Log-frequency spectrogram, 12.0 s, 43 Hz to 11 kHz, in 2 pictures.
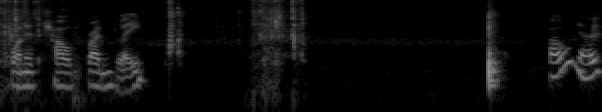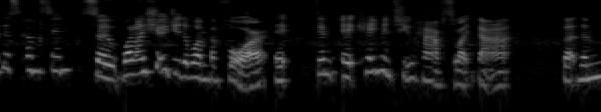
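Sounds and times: plastic capsule crinkly rustle: 0.0s - 0.7s, 1.6s - 3.7s.

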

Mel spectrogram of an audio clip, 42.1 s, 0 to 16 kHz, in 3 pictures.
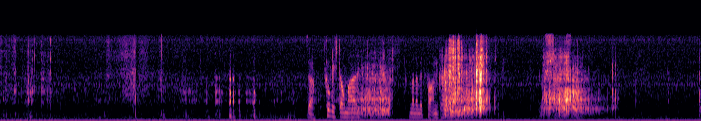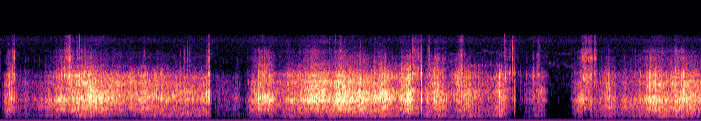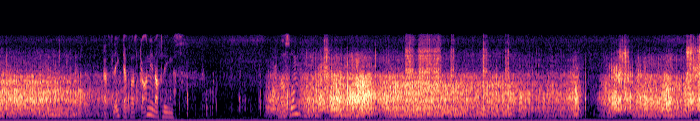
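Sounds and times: longboard wheels rolling on asphalt: 0.0s - 42.0s.

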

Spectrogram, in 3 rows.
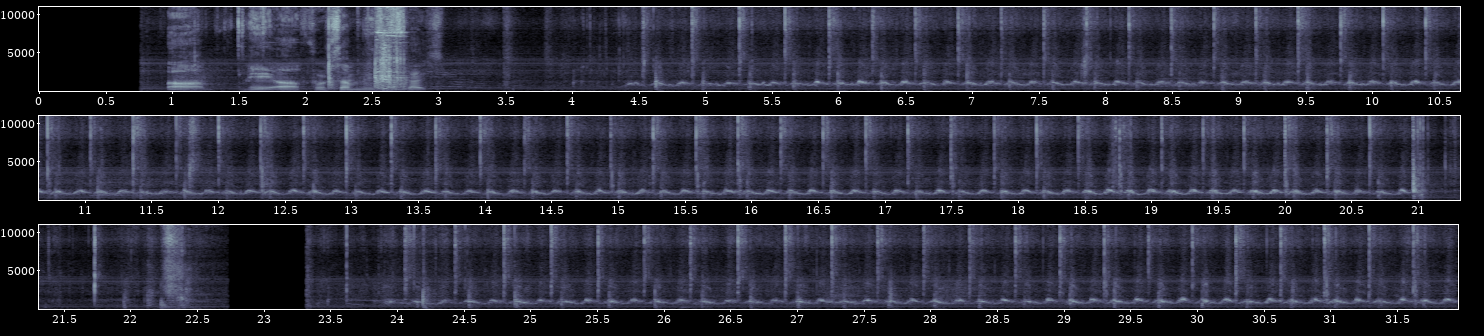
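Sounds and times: skipping rope whirring and clicking: 4.3s - 22.5s, 23.4s - 31.9s.

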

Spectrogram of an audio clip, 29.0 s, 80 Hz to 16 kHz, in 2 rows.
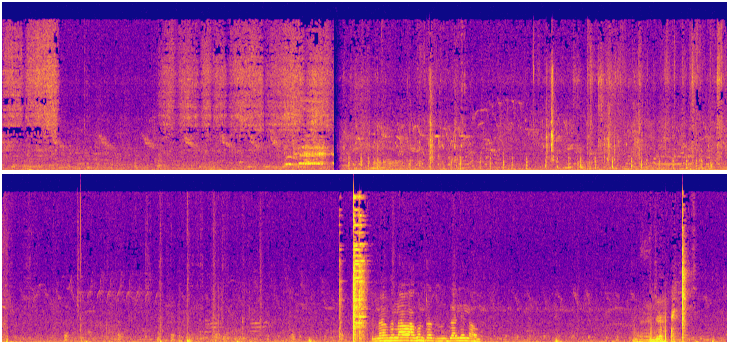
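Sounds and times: chicken clucking: 6.8s - 14.7s.

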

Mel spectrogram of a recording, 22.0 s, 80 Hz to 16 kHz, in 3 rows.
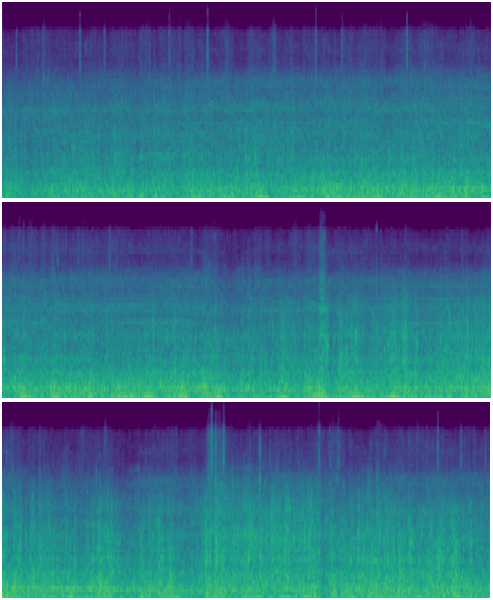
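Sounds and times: bike tires riding on snow: 0.0s - 22.0s
low hum from bike: 0.0s - 22.0s
wind buffeting microphone: 0.0s - 22.0s.

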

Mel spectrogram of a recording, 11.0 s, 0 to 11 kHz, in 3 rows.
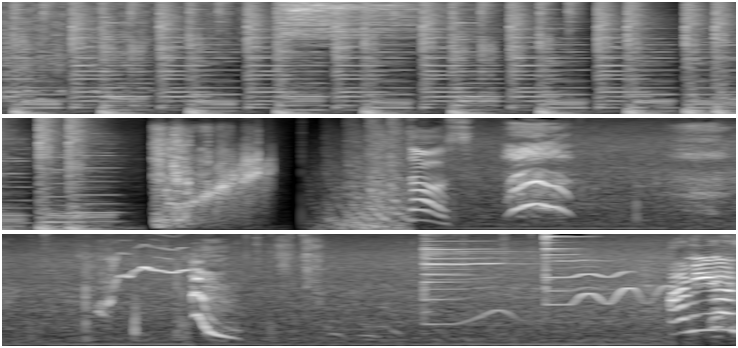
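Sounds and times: cartoon gliding tone: 9.5s - 11.0s.

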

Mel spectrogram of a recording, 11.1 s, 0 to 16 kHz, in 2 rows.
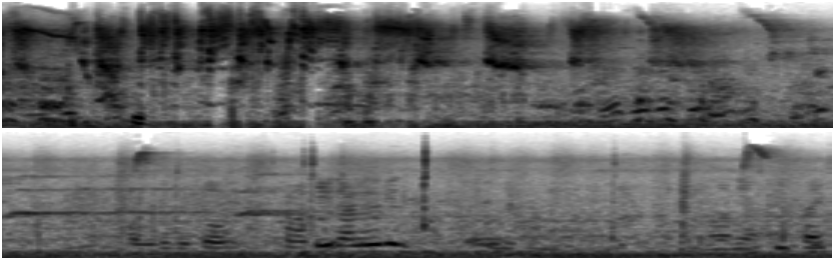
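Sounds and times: macaque screaming: 0.0s - 8.4s.

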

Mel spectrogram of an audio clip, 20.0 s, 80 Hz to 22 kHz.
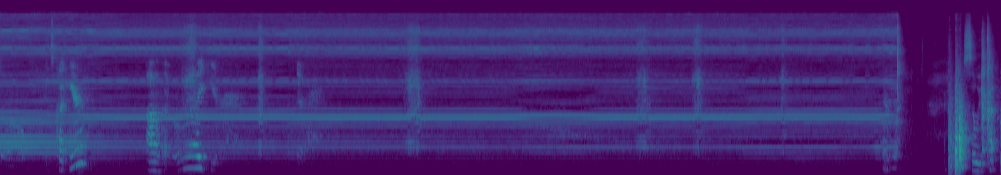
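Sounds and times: electric hair clippers buzzing: 0.0s - 18.1s.

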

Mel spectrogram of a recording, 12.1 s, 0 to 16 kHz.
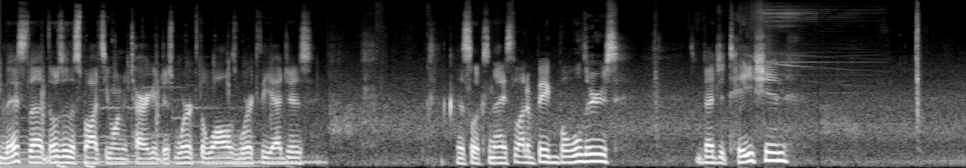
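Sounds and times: quiet outdoor background: 0.0s - 12.0s
fishing line paying out: 9.4s - 11.1s.

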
